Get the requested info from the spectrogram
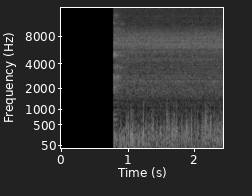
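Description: Silence for most of the first second, then a steady low rumble and rush of air inside a parked car's cabin.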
